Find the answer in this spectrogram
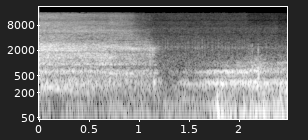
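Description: Steady airy hiss of a drag drawn through a freshly built Geekvape Athena rebuildable atomizer, fading away a little over a second in. Near the end comes a low breathy rumble as the vapour is blown out.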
